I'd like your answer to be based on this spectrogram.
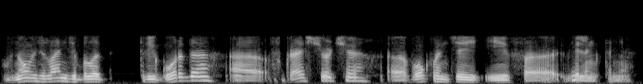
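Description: A man interviewed as an activist coordinator, answering in a measured way with frequent hesitation sounds. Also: mid-range voice, lively intonation, no room sound. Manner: measured, frequent filler sounds, careful listing. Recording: dry tinny phone-like line.

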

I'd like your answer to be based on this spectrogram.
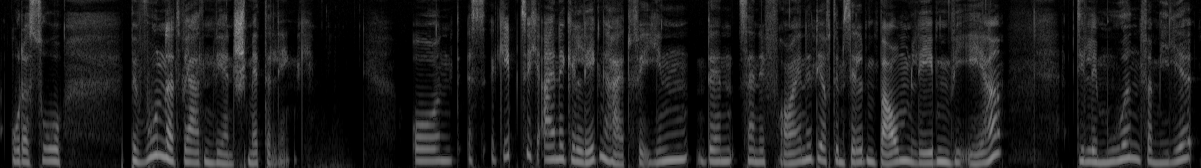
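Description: A woman presents children's picture books, reading passages aloud in a soft, mellow voice and then chatting to a young listener with small fillers. Her pitch sits in an ordinary middle range. The sound is dry and close, with no room around it. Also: no room sound. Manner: lively storytelling with shifted voices for animals.

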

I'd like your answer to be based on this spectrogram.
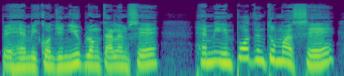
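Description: High-pitched Solomon Islands Pidgin man presenter. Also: lively intonation, a little fast, darkish tone, no echo, studio quality. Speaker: radio presenter. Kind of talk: scripted explainer narration.

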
